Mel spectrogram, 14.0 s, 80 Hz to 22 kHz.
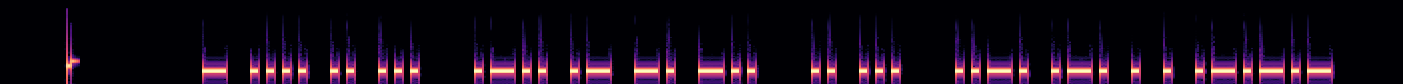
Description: Morse code, heard as a keyed tone, about 15 wpm, 700 Hz. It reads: THIS LAND IS FREE.
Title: Sentences from Top 1000 Words - Review Part 1 - 15wpm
